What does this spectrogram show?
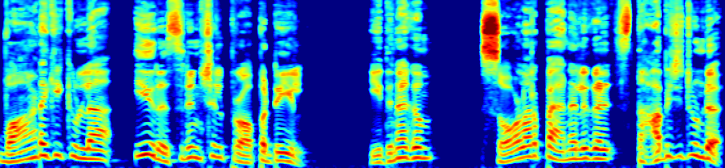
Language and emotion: Malayalam, surprised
